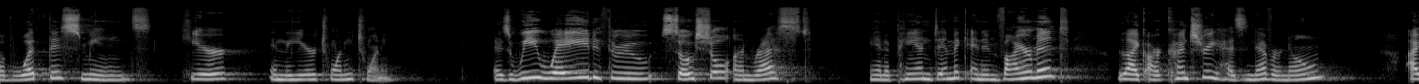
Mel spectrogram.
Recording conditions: large echoing room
